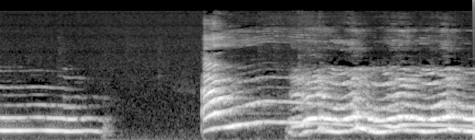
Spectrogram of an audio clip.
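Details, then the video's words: Howling from the dog Pinto: a steady held tone fades out, then after a second of silence a loud howl bursts in, rising and wavering with a trembling, vibrato-like quality. "Pinto howling"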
